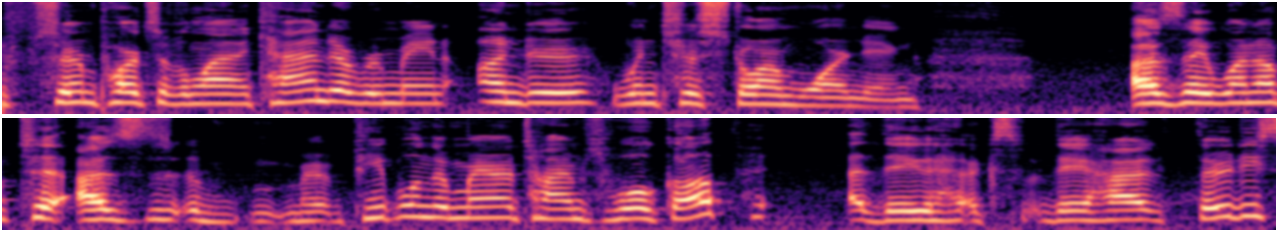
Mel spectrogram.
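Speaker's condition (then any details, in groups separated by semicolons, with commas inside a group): No condition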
